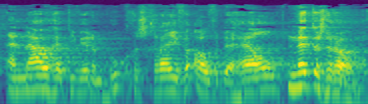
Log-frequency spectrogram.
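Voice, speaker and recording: A man preaching a fiery sermon, dropping to low murmurs and then bursting out loudly. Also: normal speed. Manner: fiery, swings from low murmurs to loud outbursts. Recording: echoey hall, reverberant.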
